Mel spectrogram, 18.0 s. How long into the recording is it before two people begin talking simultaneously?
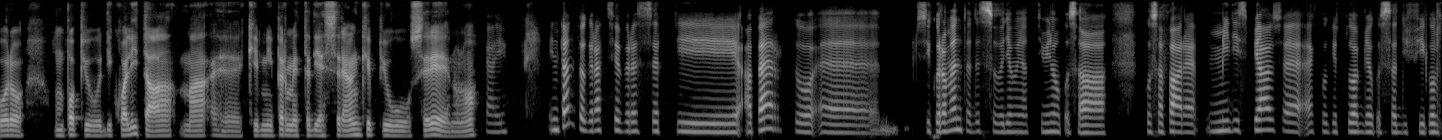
none

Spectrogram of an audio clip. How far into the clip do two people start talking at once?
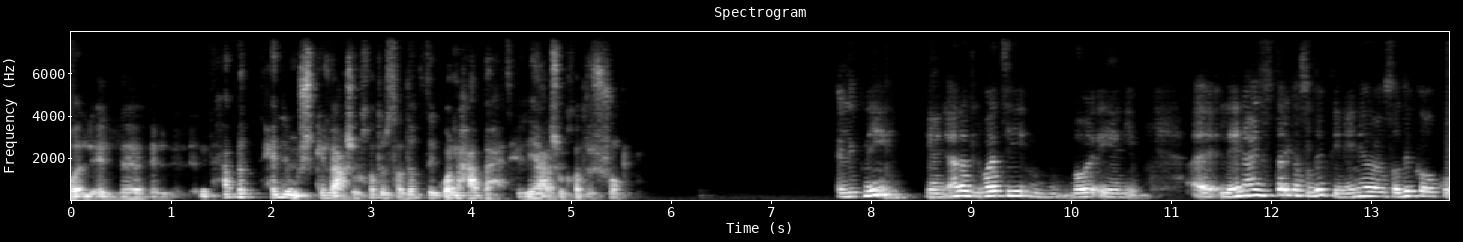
none

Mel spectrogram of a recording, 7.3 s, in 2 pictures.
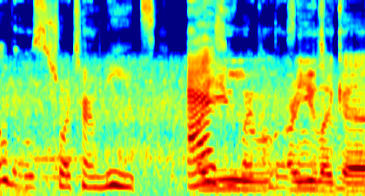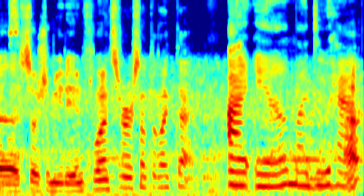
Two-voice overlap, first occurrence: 2 s

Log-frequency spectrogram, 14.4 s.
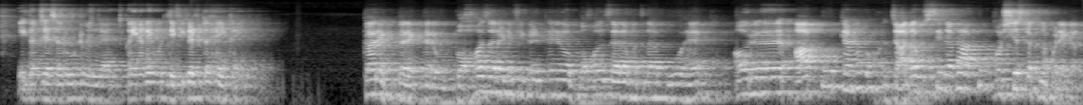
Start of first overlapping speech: none

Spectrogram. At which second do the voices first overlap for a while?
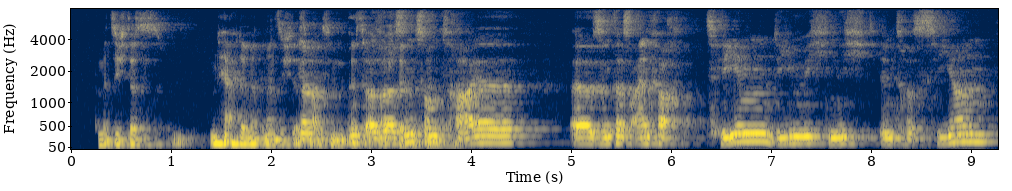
2 s

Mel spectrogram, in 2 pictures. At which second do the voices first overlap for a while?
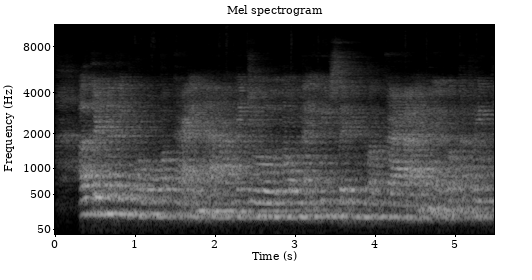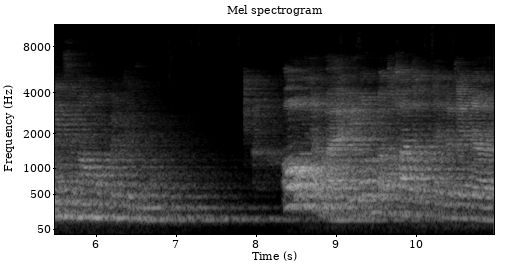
none

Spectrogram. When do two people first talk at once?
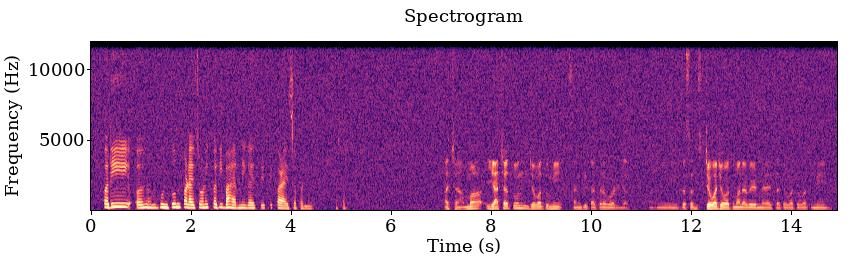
none

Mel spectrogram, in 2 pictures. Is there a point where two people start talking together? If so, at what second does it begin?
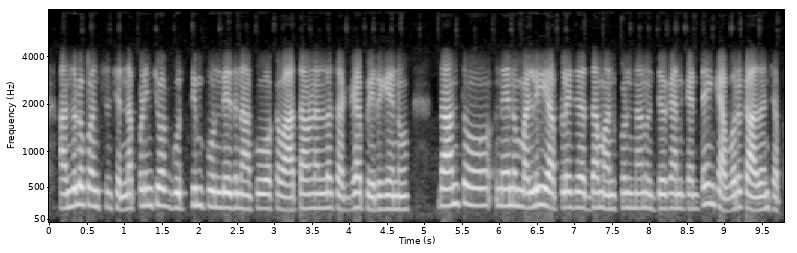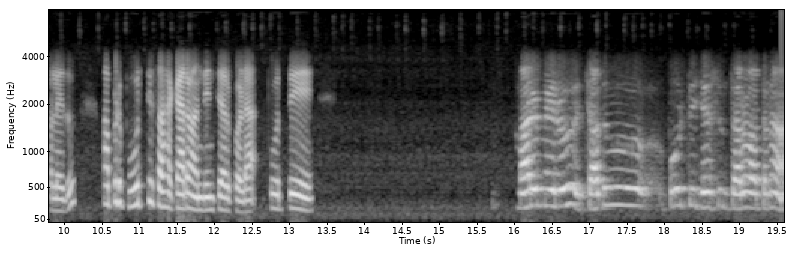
none

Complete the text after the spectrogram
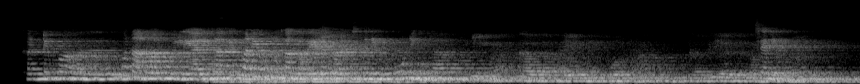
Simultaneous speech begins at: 2 s

